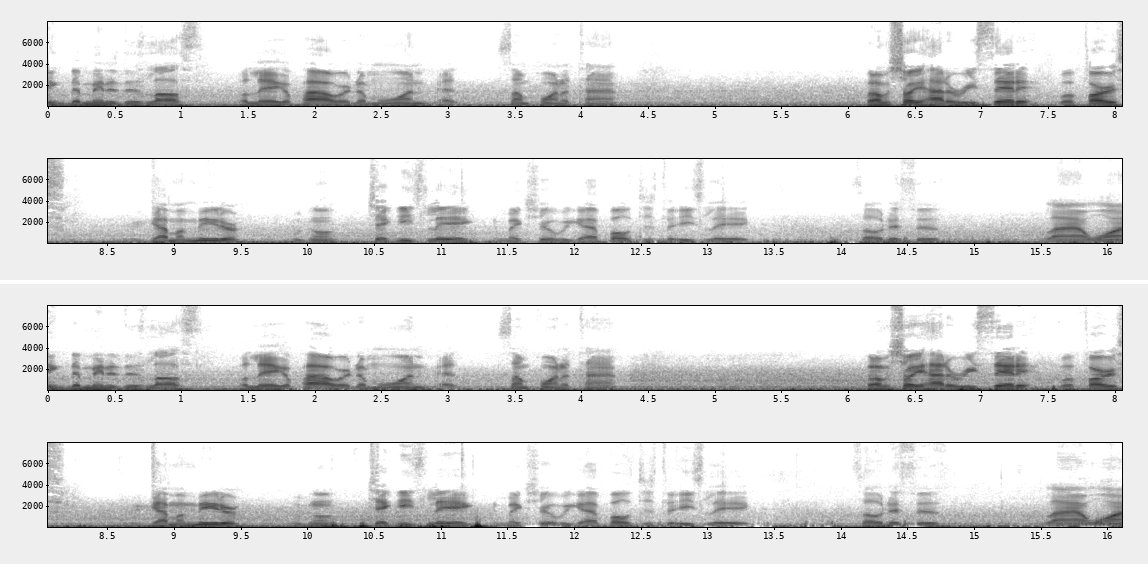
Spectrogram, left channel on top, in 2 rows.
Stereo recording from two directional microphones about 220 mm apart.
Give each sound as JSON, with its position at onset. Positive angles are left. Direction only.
{"t": 0.0, "sound": "speech", "side_deg": 15}
{"t": 6.1, "sound": "speech", "side_deg": 20}
{"t": 8.8, "sound": "speech", "side_deg": 10}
